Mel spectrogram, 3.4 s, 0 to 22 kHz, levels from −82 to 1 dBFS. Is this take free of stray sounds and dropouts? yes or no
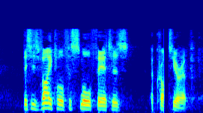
no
